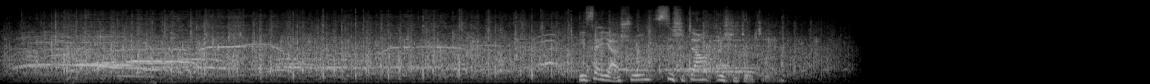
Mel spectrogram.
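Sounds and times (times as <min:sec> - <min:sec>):
audience cheering and whooping: 0:00.0 - 0:08.5
audience applause: 0:00.0 - 0:08.6
speech: 0:05.8 - 0:08.0.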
